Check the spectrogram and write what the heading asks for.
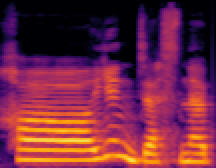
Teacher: A uzanır, vurğu da 2-yə düşür. Çünki casına vurğu qəbul eləmir.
